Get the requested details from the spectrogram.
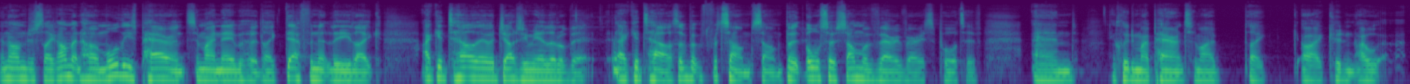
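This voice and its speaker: A man speaks at medium pitch and a fairly quick pace with fairly even intonation. The sound is dry and close with no echo, on a very clean recording with a silent background. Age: young. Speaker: singer-songwriter. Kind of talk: interview. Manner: halting.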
